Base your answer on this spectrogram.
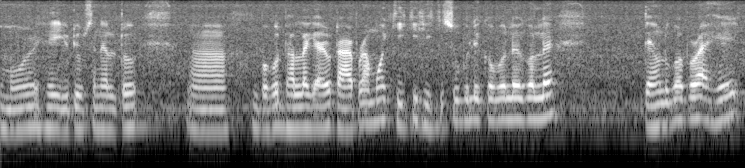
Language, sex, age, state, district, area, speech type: Assamese, male, 45-60, Assam, Morigaon, rural, spontaneous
